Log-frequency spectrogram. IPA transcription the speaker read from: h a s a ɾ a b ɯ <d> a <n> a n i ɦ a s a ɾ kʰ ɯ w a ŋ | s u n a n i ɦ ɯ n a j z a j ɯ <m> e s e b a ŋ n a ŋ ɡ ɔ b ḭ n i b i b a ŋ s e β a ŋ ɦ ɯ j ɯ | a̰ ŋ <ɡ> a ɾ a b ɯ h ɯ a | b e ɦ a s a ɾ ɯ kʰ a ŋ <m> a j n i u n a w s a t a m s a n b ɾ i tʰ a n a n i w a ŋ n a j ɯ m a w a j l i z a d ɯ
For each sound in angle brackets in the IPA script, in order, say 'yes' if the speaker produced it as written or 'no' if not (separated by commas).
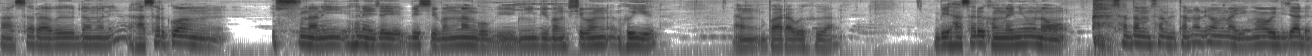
yes, no, no, no, no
